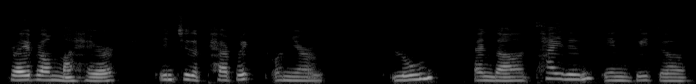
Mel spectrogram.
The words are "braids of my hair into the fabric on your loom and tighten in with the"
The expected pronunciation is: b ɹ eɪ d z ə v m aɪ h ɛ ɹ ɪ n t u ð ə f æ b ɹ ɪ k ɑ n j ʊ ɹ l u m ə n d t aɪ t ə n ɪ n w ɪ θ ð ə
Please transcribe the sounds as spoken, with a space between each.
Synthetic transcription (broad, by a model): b ɹ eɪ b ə m aɪ h ɛ ɹ ɪ n t u ð ə p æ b ɹ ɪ k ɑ n j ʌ ɹ l u m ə n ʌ t aɪ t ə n ɪ n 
